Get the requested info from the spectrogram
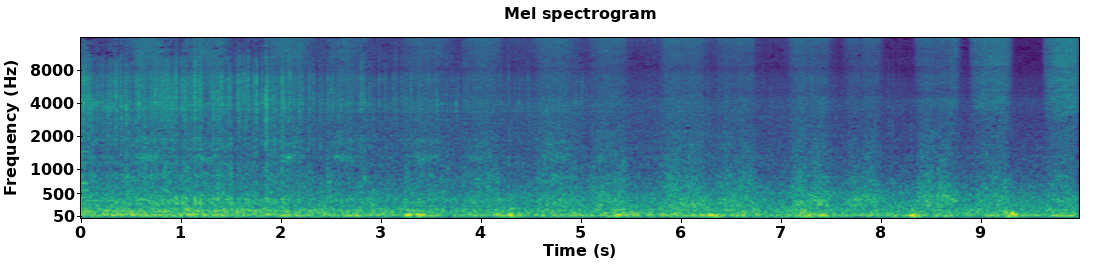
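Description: Automatic car wash heard from inside the car cabin: water spray and spinning wash brushes working over the roof and windshield, a steady rumbling wash with irregular thumps as the brushes hit the body.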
